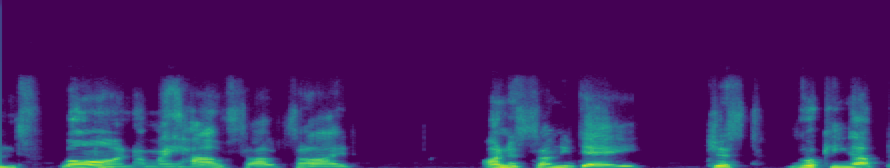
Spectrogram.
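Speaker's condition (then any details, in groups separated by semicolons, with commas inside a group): Cerebral palsy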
